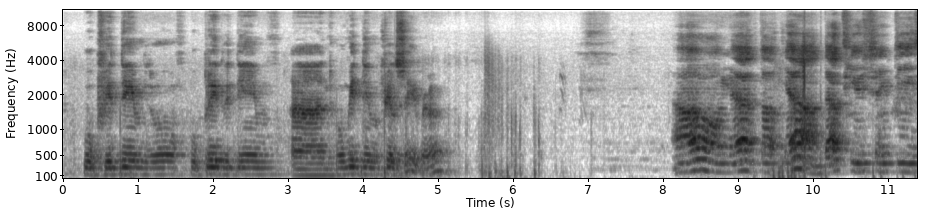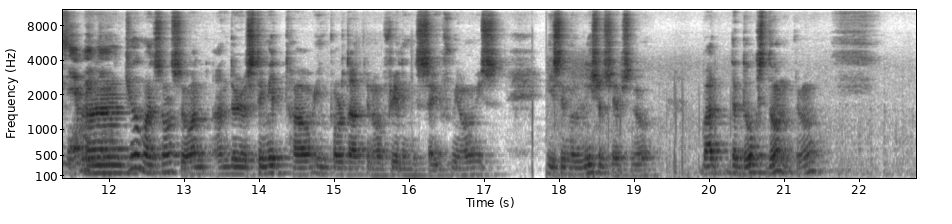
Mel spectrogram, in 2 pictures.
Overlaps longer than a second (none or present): none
